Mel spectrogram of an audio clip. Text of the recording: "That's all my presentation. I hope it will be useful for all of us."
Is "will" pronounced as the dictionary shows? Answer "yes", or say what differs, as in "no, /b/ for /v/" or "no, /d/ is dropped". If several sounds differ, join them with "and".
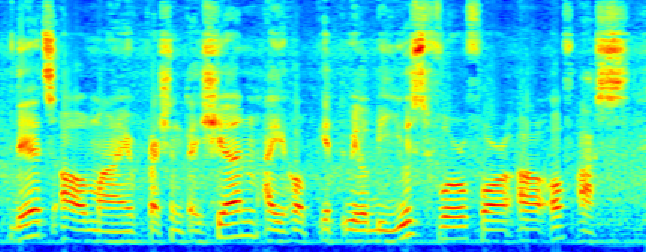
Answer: yes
